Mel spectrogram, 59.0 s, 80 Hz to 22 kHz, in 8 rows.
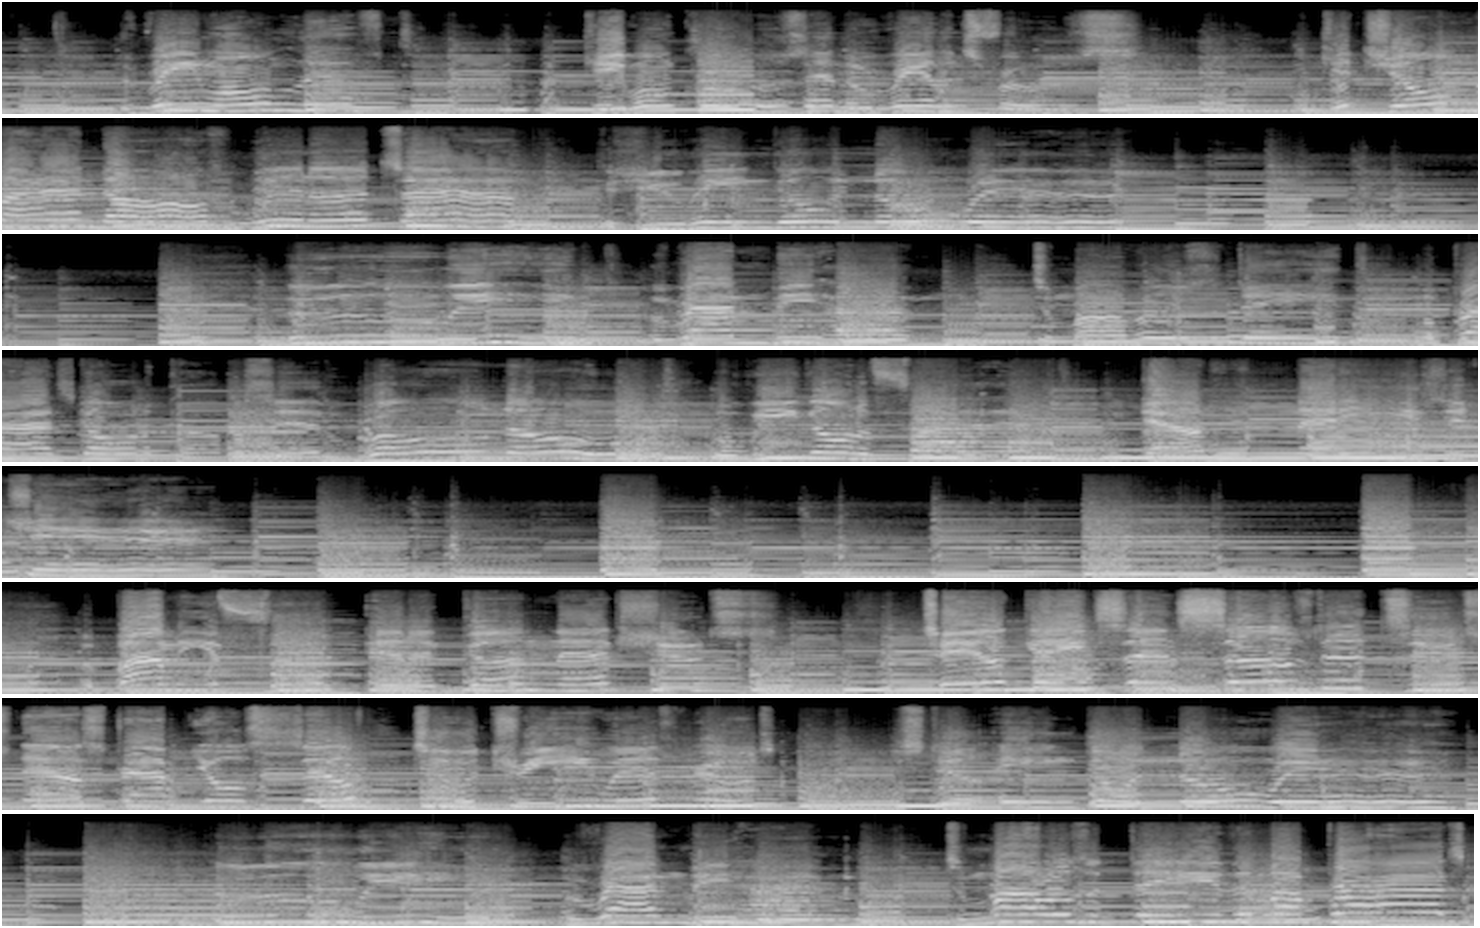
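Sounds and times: man singing: 0.0 - 13.5, 15.9 - 30.9, 36.4 - 59.0
acoustic guitar strumming: 0.0 - 59.0.

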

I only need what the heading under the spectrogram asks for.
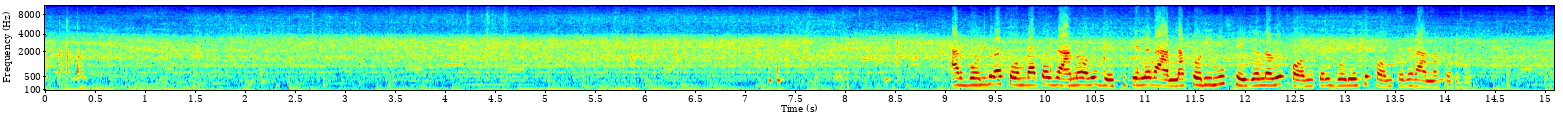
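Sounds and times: food sizzling in oil: 0.0 - 15.0.

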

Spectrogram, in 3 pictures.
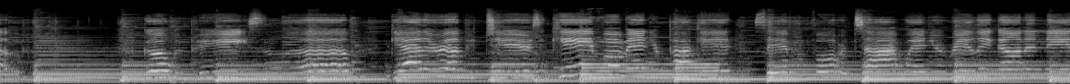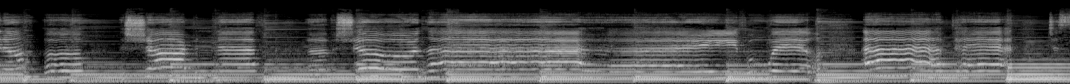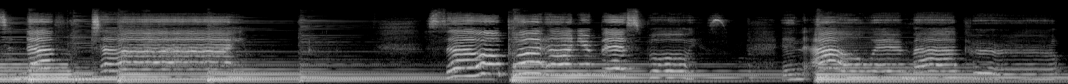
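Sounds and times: strummed acoustic guitar: 0.0 - 32.0
woman singing a ballad: 0.0 - 32.0.

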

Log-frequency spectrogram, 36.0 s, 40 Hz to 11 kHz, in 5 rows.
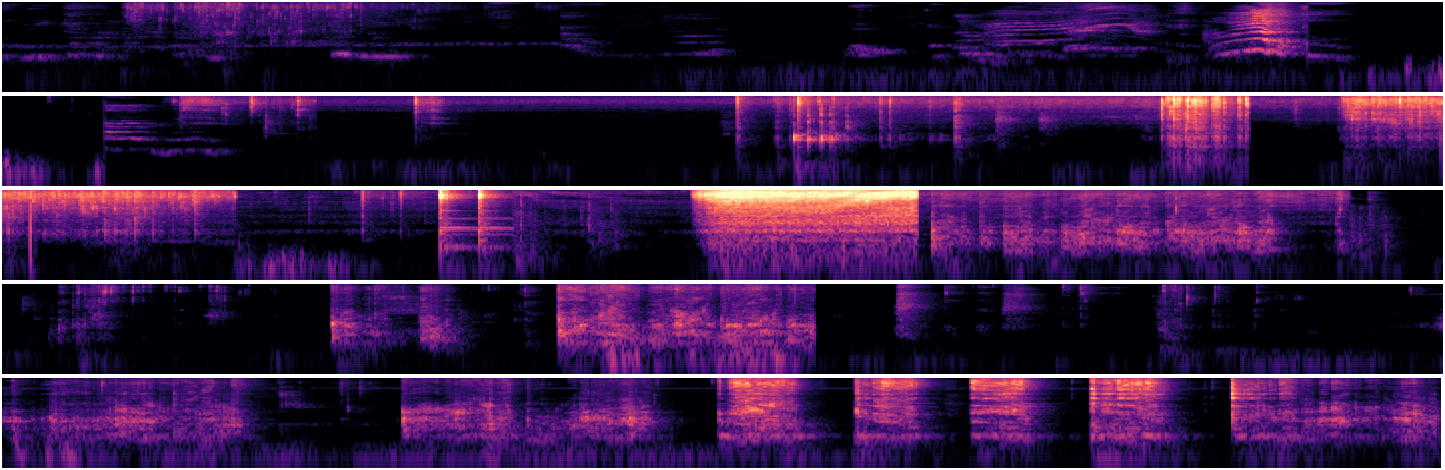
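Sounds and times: hot oil sizzling: 8.1 - 21.2.

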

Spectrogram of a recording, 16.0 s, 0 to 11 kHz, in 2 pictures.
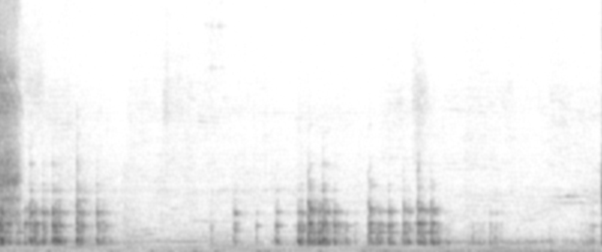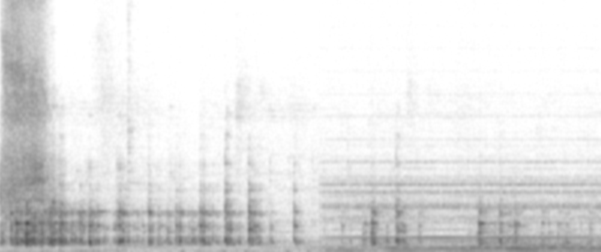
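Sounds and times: weight plates clinking: 0.0 - 16.0.

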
